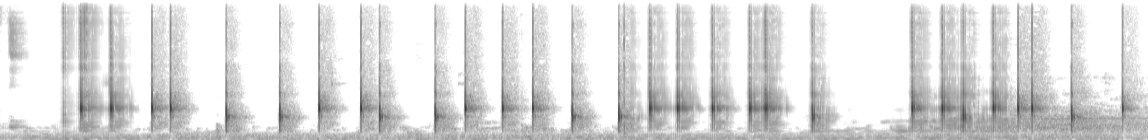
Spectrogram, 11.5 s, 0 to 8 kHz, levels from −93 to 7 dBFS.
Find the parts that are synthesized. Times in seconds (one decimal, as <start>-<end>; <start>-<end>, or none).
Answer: 0.0-1.4; 6.3-10.1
